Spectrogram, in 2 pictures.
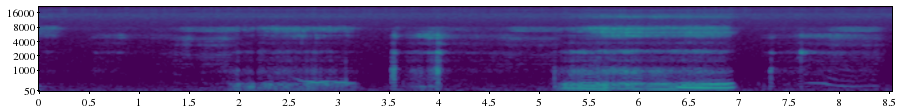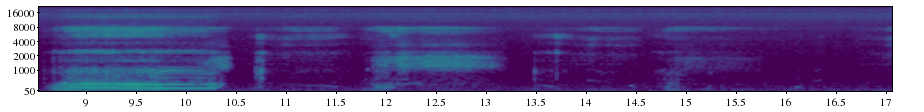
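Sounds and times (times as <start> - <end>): person snoring: 5.2 - 7.0, 8.6 - 10.5.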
